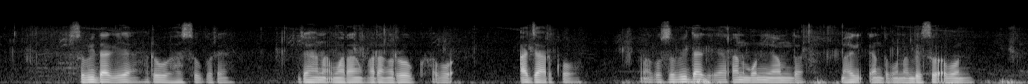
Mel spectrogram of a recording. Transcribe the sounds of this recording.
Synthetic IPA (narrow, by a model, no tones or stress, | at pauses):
subid̪aɡɛjaʔɾuɦasukɔɾɛ | d͡ʒaɦana̰ʔmaɾaŋmaɾaŋɾɔɡa̰bɔ | ad͡ʒaɾkɔ | ɔnʔa̰ʔkɔs̬ubid̪ʱaɡɛjaɾʔanbɔniamd̪abʱaɡit̪̚kant̪ɔmɔnabɛsɔʔa̰bɔn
